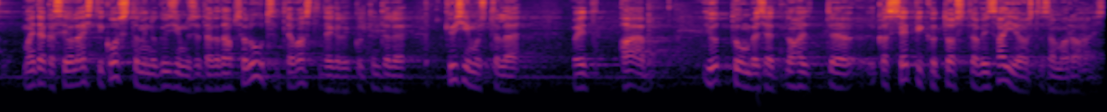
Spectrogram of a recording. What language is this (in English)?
Estonian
